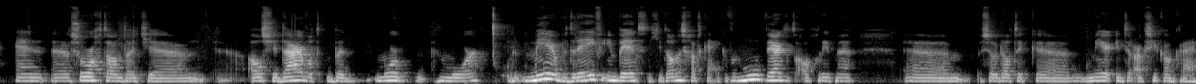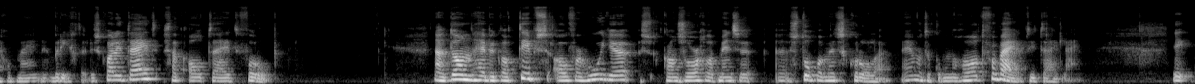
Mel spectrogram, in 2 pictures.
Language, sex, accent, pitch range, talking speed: Dutch, female, Dutch, 150-180 Hz, 175 wpm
